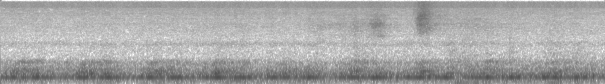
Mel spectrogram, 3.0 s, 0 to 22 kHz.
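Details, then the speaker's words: June 1984 Evergo 52" hugger ceiling fan, model 4E-6LW P35, orange cast-iron motor, on high: steady low hum with a faint pulsing buzz; cyclic motor buzz, owner suspects slightly out-of-round motor, worse on lower speeds. "And that's why these were all noisy. They're probably just all a little bit out of round, because it does have a bit of a cyclic buzz."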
